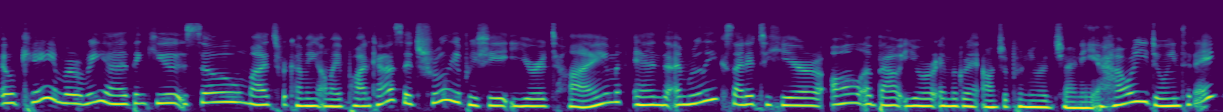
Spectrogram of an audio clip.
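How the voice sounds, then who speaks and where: A woman's voice: a little high, expressive, normal speed, hardly any pauses, darkish tone, highs cut off. A woman hosting a podcast, reading a scripted introduction and then interviewing her guest in an upbeat, eager manner. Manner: upbeat, eager, frequent "awesome". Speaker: podcast host.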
